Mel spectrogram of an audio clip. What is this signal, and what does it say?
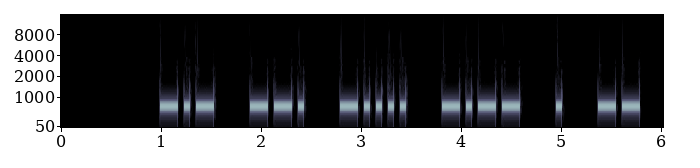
Morse code, heard as a keyed tone, about 20 wpm, spaced as for 15 wpm, 700 Hz. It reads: KG6YEM
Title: 200 Lesson 32g - Letter k - Call Signs 20wpm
